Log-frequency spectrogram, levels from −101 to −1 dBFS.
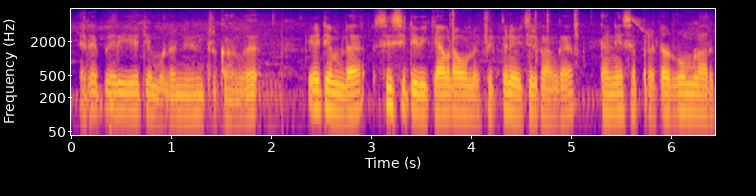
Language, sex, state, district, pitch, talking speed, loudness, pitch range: Tamil, male, Tamil Nadu, Namakkal, 115 Hz, 160 wpm, -19 LUFS, 110-120 Hz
